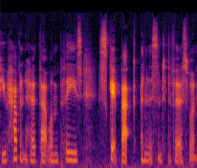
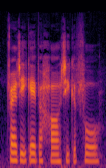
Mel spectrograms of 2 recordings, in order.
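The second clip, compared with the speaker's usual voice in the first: usual speaking voice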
